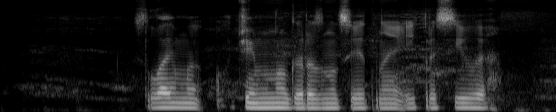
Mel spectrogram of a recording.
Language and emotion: Russian, neutral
